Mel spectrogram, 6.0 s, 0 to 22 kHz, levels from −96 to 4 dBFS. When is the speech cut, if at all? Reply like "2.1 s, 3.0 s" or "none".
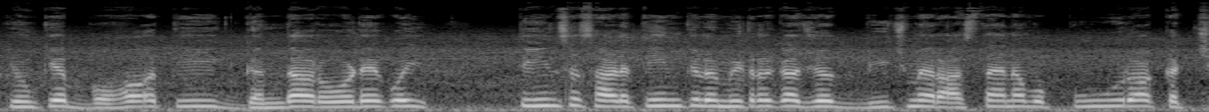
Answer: none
